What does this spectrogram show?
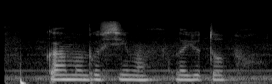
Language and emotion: Russian, neutral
